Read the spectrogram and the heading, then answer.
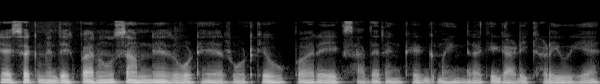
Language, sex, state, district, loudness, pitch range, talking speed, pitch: Hindi, male, Bihar, Katihar, -21 LUFS, 90-95 Hz, 250 wpm, 95 Hz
